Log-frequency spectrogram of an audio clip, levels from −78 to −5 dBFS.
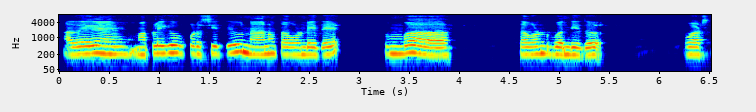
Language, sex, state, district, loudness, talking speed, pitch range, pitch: Kannada, female, Karnataka, Shimoga, -23 LUFS, 90 wpm, 195-220 Hz, 205 Hz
